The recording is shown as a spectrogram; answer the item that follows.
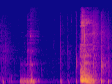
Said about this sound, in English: Excuse me for burping like that.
